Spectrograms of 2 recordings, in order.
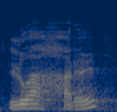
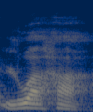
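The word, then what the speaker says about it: רוח: 생기거든요이 하나님의 생기 루아 루아를 불어넣어 주셨습니다 히브리사람 은 발음을 할 때 여기서 긁어내는 표현들이 좀 많아요 그냥 루아하 하면 편할 텐데 그렇게 안 하고 루아 이렇게 하거든요 하나님의 생입니다이 생기가 아담에게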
